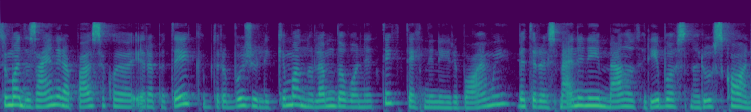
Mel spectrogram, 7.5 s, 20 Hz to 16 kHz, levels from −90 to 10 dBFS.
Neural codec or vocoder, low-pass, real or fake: none; 7.2 kHz; real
